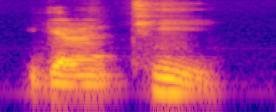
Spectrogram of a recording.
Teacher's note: it is an open syllable because it does not have a consonant. So as a result, the E is extended and it becomes a tense vowel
